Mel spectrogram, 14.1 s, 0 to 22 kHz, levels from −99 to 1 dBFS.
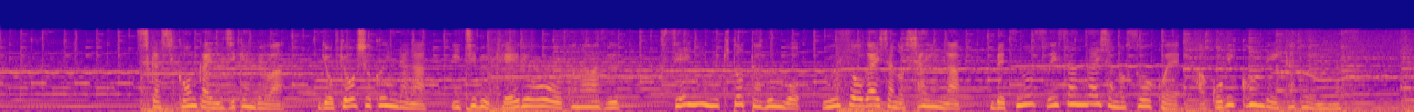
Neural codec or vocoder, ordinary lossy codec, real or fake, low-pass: none; none; real; 7.2 kHz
